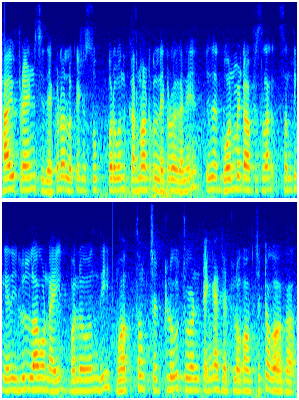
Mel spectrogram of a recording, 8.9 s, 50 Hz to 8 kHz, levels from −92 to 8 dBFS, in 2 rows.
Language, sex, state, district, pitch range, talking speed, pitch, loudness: Telugu, male, Karnataka, Dharwad, 165-180 Hz, 205 wpm, 175 Hz, -22 LUFS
